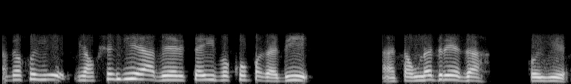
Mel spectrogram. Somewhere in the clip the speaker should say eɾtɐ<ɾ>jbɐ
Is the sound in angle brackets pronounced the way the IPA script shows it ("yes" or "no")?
no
